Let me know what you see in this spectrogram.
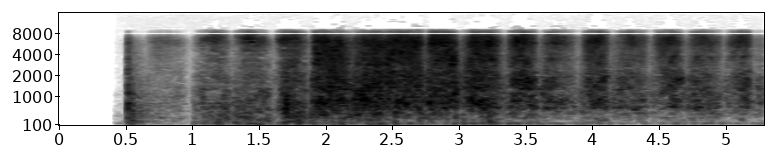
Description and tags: saw cutting wood
Just A saw noise made with a staple and a pizza box :)
basic-waveform, saw, saw-wave, waveform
